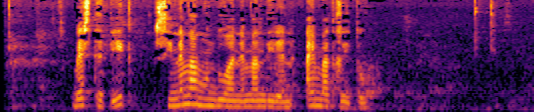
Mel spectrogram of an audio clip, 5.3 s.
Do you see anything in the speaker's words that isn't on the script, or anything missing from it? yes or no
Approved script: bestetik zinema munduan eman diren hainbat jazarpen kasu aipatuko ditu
yes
